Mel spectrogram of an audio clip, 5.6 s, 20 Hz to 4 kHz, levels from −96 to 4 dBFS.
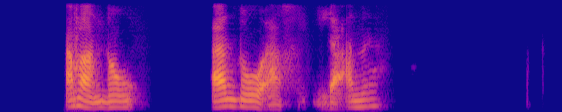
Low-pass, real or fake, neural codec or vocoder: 3.6 kHz; fake; codec, 16 kHz, 1 kbps, FreqCodec, larger model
